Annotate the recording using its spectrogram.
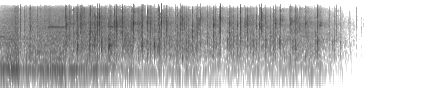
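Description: White doves released by hand and taking off together, their wings clattering in dense, irregular flaps; the sound cuts off suddenly about five seconds in.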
